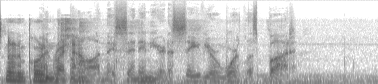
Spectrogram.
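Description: A young man speaks in a low, gruff voice, close up.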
